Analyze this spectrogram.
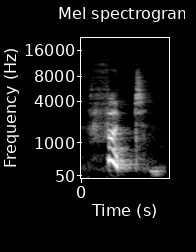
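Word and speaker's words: voet: Foot. Sounds quite similar in English to foot, but it's spelled totally different.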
